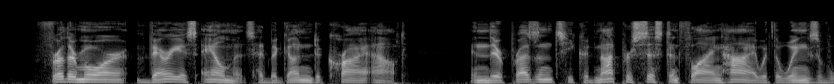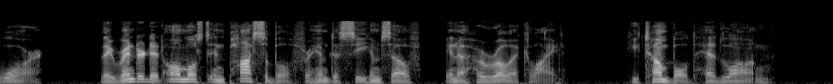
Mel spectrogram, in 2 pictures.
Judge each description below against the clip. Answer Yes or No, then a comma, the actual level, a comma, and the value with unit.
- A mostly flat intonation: No, average, 3.6 semitones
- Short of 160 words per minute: Yes, average, 145 wpm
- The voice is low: Yes, very low, 95 Hz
